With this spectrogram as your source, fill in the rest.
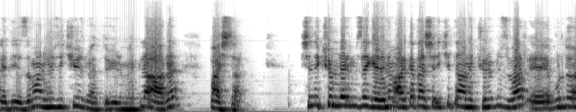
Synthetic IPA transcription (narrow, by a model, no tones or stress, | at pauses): lʲed̪iːzamanjyzicʰijyzmɛt̪ɾɛyɾymɛc̬lʲɛaːɾɯ | baʃlˠa̰ɾ | ʃimd̪icʰyɾlʲe̞ɾimizɛɟe̞lʲelʲimaɾkad̪aʃlˠaɾicʰid̪aːnɯcʰyɾymyzvaɾ̥ɛːbuɾd̪aø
